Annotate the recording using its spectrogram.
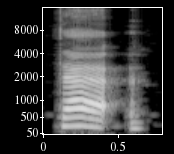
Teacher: As you can see, the only difference is in the position and the number of the dots. The pronunciation is like the English t except you should release your breath with a strong burst of air.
